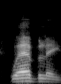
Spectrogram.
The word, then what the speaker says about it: Webley: That's Webley Castle, or Wobley, depending on pronunciation. What's the correct pronunciation? Webley.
